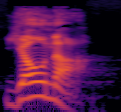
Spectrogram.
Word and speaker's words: Yonah: His actual name, Hebrew name, is Yonah. That's how you pronounce his name.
